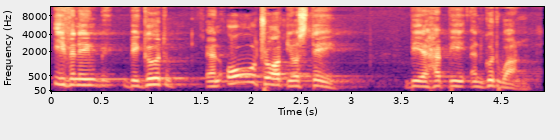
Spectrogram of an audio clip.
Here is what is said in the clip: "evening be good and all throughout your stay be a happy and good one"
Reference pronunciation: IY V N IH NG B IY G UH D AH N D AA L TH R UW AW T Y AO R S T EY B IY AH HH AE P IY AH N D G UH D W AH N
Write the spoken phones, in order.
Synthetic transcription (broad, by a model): IY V N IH NG B IY G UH D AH N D AA L T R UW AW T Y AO S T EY B IY AH HH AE P IY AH N G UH D W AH N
